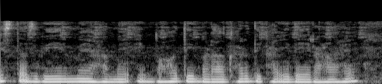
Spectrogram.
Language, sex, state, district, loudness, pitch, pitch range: Hindi, male, Uttar Pradesh, Lalitpur, -14 LUFS, 125 Hz, 120-130 Hz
